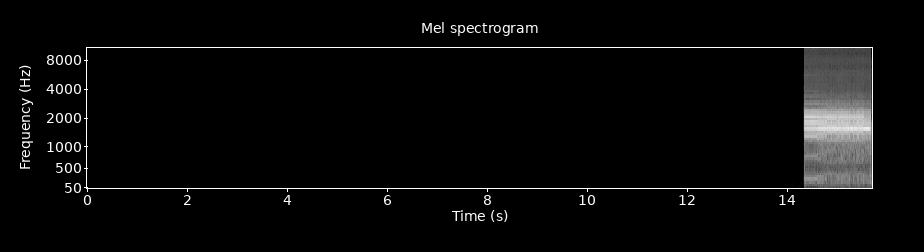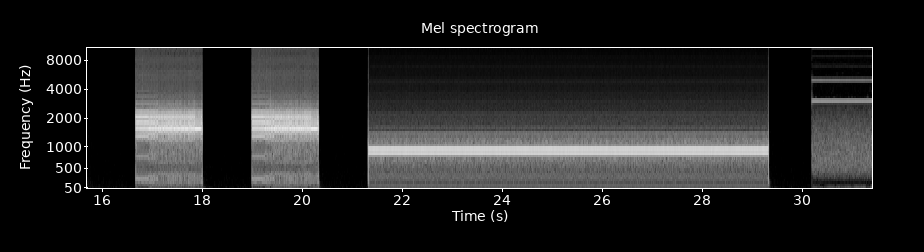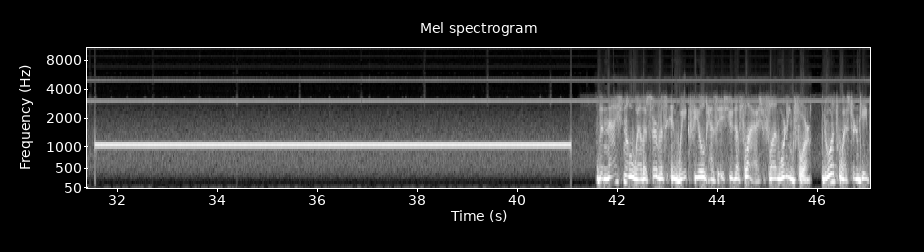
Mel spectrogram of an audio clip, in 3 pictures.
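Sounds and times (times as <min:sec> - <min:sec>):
raspy digital header bursts: 0:14.4 - 0:15.7, 0:16.7 - 0:18.0, 0:19.0 - 0:20.4
steady warning alarm tone: 0:14.4 - 0:15.7, 0:16.7 - 0:18.0, 0:19.0 - 0:20.4, 0:41.1 - 0:47.0
two-tone attention signal: 0:41.6 - 0:43.4
radio static hiss: 0:41.6 - 0:47.0.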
